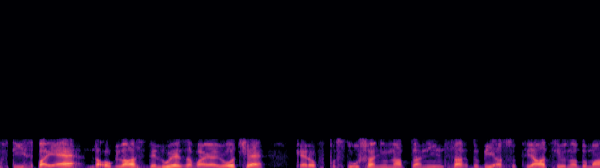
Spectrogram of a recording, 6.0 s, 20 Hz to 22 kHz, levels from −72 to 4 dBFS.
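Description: GSM full-rate codec damage runs through the whole clip: the speech has been squeezed through the original GSM mobile codec, and the result is plainly audible. The codec rebuilds the voice from a vocal-tract model excited by a sparse, evenly spaced pulse train, which gives the voice a buzzy, gravelly grain. The band is held between roughly 250 Hz and 3.7 kHz, so the speech sounds thin and boxy, consistent with a 13 kbps full-rate stream.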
